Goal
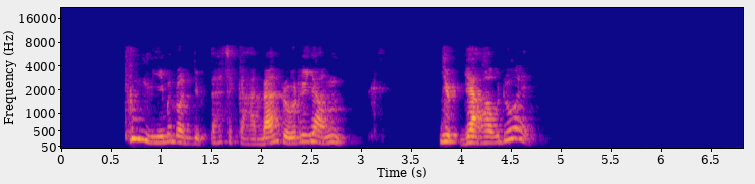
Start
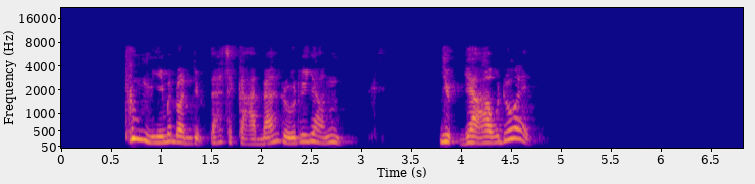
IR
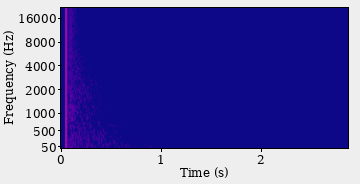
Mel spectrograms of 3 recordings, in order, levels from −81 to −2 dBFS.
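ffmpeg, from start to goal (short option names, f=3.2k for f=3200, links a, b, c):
-filter_complex "[0:a]asplit=3[a][b][c];[a]afade=t=out:st=1.95:d=0.02[d];[b]equalizer=f=1.1k:t=o:w=2.6:g=13,afade=t=in:st=1.95:d=0.02,afade=t=out:st=4.12:d=0.02[e];[c]afade=t=in:st=4.12:d=0.02[f];[d][e][f]amix=inputs=3:normalize=0[g];[1:a]atrim=start_sample=2205,atrim=end_sample=3528[h];[g][h]afir=irnorm=-1:irlink=0,volume=4dB"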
